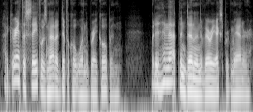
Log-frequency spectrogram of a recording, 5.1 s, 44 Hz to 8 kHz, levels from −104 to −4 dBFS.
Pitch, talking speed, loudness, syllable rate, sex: 115 Hz, 275 wpm, -19 LUFS, 7.2 syllables/s, male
